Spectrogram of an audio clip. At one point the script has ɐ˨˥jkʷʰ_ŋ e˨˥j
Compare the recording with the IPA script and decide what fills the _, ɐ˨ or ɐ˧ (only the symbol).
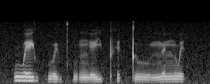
ɐ˨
